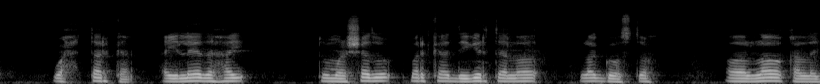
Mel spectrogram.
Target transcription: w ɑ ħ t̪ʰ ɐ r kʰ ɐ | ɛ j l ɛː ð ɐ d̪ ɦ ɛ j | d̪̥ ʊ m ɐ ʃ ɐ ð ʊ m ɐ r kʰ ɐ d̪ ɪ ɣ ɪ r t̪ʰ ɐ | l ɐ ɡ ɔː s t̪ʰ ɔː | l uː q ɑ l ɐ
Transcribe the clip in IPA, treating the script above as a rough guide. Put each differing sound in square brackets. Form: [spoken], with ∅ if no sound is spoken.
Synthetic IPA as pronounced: w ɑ ħ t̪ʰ ɐ r kʰ ɐ | ɛ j l ɛː ð ɐ [∅] ɦ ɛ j | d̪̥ ʊ m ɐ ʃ ɐ ð ʊ m ɐ r kʰ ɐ d̪ ɪ ɣ ɪ r t̪ʰ ɐ | l ɐ ɡ ɔː s t̪ʰ ɔː | l [ɔː] q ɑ l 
